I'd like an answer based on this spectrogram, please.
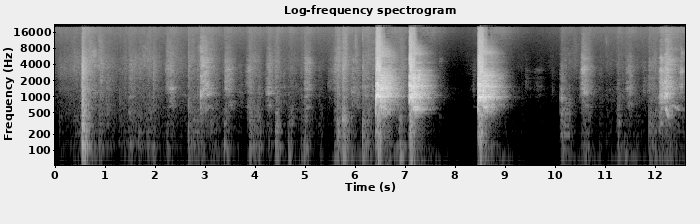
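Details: Agitated female Staffordshire Bull Terrier making funny noises: soft grumbles and short yips build into three loud, harsh barks around the middle, then quieter mutters and a final higher yelp.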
